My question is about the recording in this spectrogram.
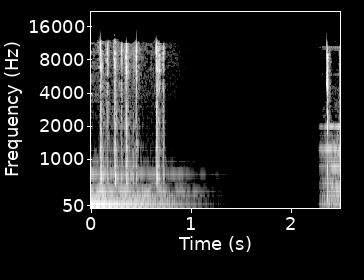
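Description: Computer keyboard typing sound effect: a quick run of about six keystrokes lasting under a second, over the fading low tail of music.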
